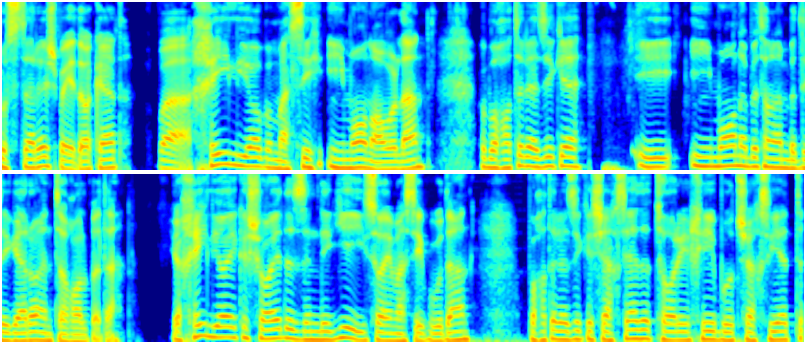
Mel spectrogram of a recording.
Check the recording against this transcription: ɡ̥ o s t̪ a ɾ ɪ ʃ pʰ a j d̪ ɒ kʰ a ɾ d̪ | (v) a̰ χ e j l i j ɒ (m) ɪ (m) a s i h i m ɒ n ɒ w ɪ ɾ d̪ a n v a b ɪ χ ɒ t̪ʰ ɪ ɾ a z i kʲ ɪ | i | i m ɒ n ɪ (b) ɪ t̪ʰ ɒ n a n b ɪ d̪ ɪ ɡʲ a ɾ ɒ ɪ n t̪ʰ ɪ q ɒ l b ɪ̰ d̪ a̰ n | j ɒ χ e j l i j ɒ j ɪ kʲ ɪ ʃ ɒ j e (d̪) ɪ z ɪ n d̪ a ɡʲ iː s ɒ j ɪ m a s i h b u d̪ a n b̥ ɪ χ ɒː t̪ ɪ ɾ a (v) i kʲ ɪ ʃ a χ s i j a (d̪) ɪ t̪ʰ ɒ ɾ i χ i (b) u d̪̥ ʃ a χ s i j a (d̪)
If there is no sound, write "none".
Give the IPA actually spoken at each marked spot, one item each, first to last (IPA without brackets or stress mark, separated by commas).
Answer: v, b, m, b, d̪, z, t̪, b, t̪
